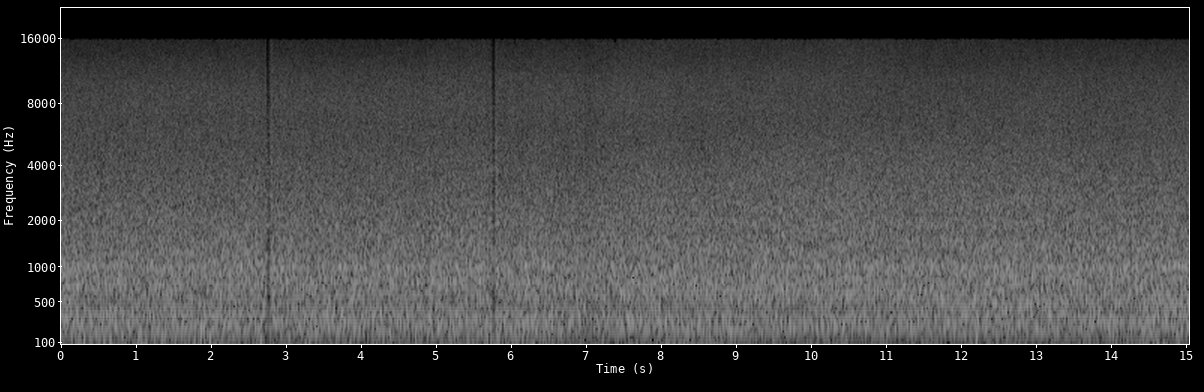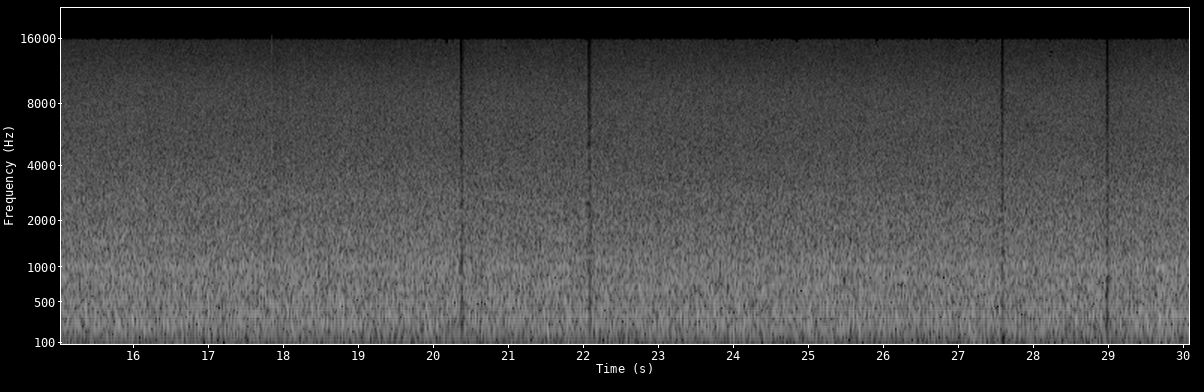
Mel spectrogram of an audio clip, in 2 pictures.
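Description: Upper Whiskeytown Falls, a tiered cascade over rock ledges, rushing steadily: an even, unbroken noise of falling water.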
